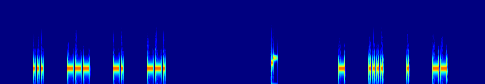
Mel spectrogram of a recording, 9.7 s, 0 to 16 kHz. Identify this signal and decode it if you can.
Morse code, heard as a keyed tone, about 30 wpm, spaced as for 14 wpm, 700 Hz. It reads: SONG THEM
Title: 4x Character Spacing - Top 500 Words - 30wpm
